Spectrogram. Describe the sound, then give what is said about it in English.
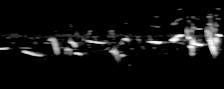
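A North American meadowlark sings in grassland or prairie, alone: clear whistled notes, some sliding downward, give way to a louder, busier run of chirps at the end. “In the grasslands and prairies of Canada, the U.S., and Mexico, some of the most iconic bird songs are those of the meadowlarks.”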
